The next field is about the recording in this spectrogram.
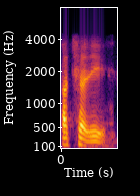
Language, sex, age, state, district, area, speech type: Punjabi, male, 30-45, Punjab, Mansa, rural, conversation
